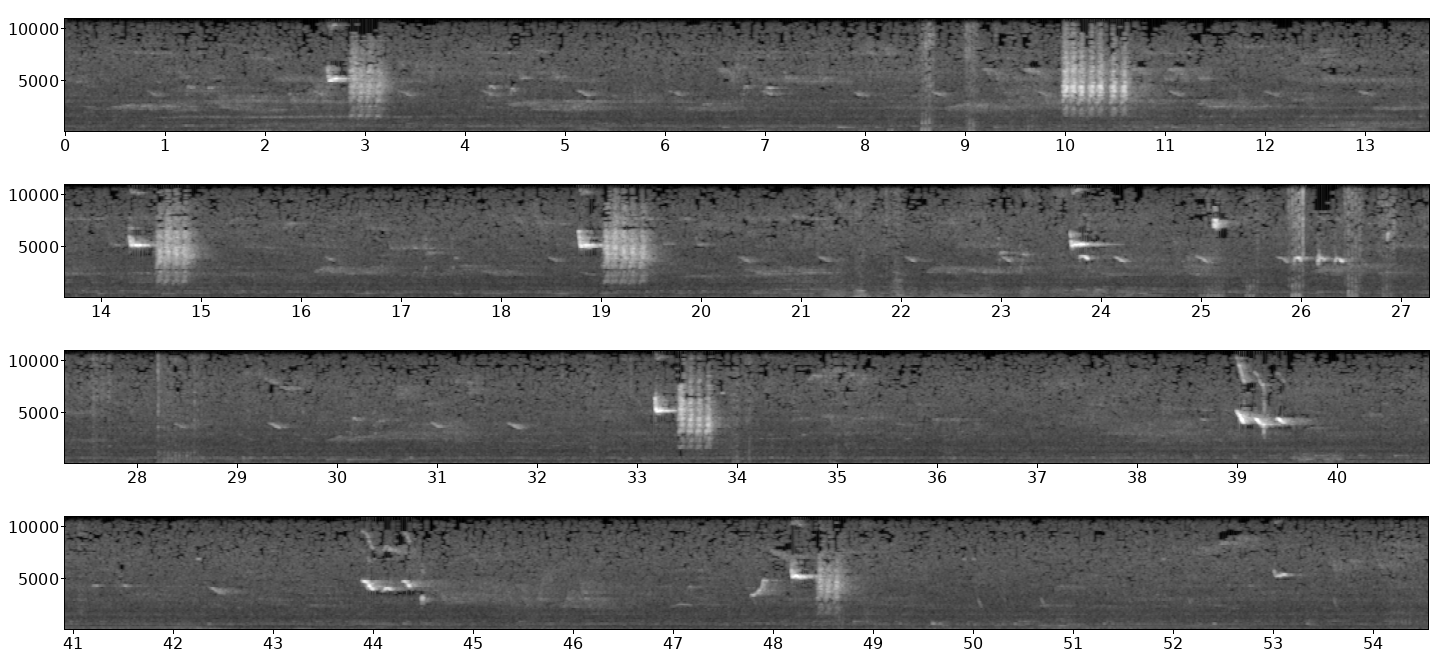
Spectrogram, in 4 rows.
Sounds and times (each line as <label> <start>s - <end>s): background noise 0.0s - 54.5s
warbler singing 0.0s - 54.5s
